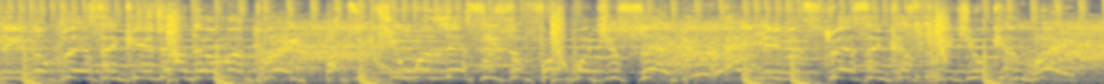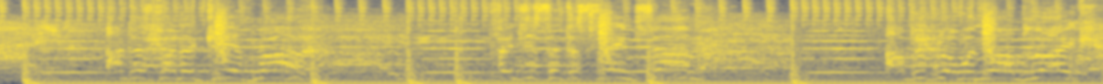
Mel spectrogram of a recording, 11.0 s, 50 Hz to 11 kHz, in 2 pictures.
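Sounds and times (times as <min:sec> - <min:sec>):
rapping over a beat: 0:00.0 - 0:11.0
descending bass slides: 0:05.6 - 0:11.0
sustained deep bass: 0:05.7 - 0:11.0.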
